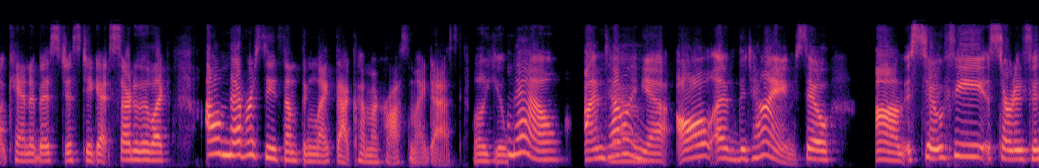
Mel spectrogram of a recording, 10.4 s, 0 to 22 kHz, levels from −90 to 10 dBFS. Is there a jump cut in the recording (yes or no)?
yes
